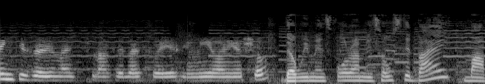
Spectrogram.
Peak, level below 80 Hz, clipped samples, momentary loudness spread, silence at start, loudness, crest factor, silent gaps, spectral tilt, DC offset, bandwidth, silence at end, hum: -2 dBFS; -54 dBFS; under 0.1%; 7 LU; 0 s; -21 LUFS; 18 dB; none; -6.5 dB/octave; under 0.1%; 11.5 kHz; 0 s; none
